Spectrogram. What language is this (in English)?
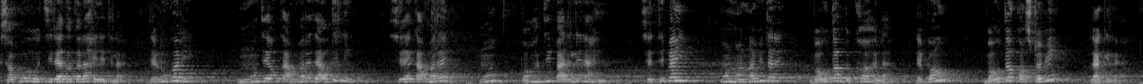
Odia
